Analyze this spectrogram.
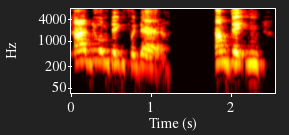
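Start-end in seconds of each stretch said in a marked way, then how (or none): none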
